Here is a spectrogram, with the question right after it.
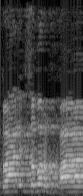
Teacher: আলিফের উচ্চারণ মুখের ভিতর শূন্যময় স্থান হইতে, হ্যাঁ, মধ্যের হরফ হইলে উচ্চারিত হয়।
